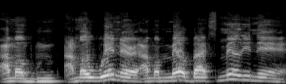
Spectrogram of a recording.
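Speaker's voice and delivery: yelling loudly. Urging listeners to scream it so everybody hears it, screaming it. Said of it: "I need you to scream it".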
